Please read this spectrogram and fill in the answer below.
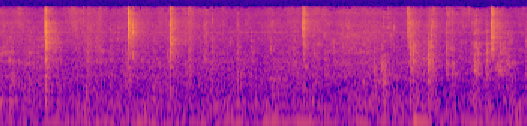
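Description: Sparse, irregular light clicks of chopsticks and a spoon tapping against bowls and a serving platter while eating, about eight in all, over a low steady hum.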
